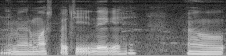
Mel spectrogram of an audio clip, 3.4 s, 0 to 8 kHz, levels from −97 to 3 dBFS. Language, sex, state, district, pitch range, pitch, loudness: Chhattisgarhi, male, Chhattisgarh, Bastar, 115-130 Hz, 120 Hz, -16 LUFS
